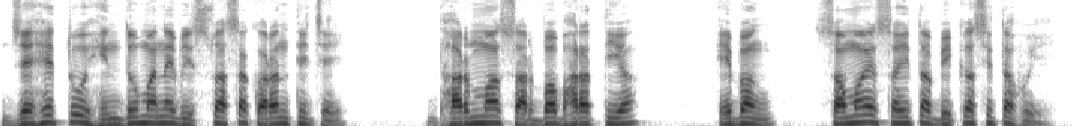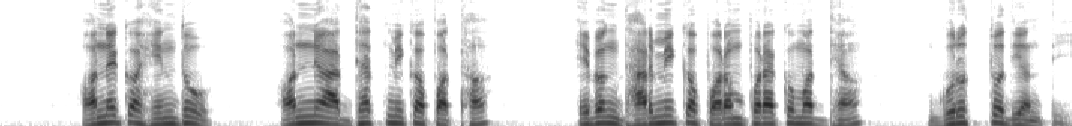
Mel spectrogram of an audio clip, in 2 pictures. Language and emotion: Odia, neutral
